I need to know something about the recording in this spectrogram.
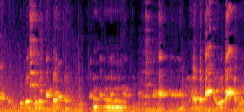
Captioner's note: laughing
